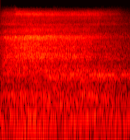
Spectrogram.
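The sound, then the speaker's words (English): A deep inhale during a guided breathing exercise: a soft, steady breathy hiss drawn in evenly for about two seconds, with no voices. “Every inhale, bringing in that new belief, starting to reprogram your body, your mind. Deep inhale.”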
